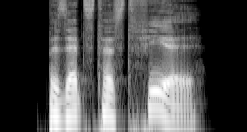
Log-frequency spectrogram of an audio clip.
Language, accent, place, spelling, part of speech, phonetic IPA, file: German, Germany, Berlin, besetztest fehl, verb, [bəˌzɛt͡stəst ˈfeːl], De-besetztest fehl.ogg
- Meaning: inflection of fehlbesetzen: 1. second-person singular preterite 2. second-person singular subjunctive II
